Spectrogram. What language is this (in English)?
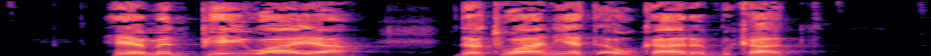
Central Kurdish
